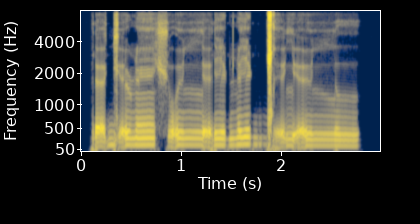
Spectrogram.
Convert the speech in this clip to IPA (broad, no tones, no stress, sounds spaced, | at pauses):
ɾ ɛ̰ ɡʲ ɛ̰ y̯ ɳ ẽ ʃ o̰ y̯ lː ḛ ɾ i ɖ ɳ i ɖ ɡ͡ǁ ḛ lʲ ɛ̰ y̯ lː ɯ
